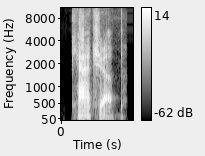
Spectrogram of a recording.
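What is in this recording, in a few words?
"catchup", American English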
